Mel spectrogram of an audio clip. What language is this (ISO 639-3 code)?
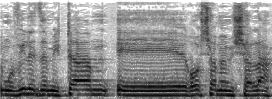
heb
